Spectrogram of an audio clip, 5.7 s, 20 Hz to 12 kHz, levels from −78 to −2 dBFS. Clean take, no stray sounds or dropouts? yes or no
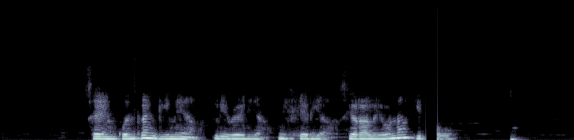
no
